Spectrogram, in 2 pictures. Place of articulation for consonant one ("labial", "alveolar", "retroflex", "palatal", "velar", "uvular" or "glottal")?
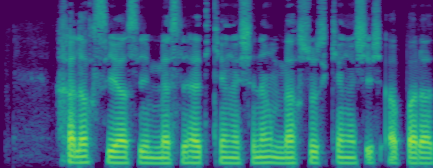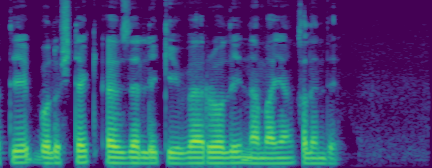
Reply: uvular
